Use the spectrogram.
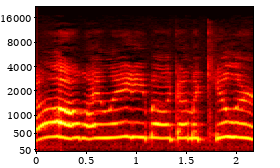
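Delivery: put-on, very high, slow, drawn-out hysterical sobbing wail. Retelling a kid who killed his ladybug: imitating a child crying hysterically. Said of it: "he was just crying hysterical".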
